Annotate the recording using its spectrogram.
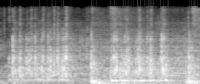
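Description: Marching band drumline playing a fast cadence: rapid, crisp snare-type strokes start suddenly, and heavier bass drum hits join about a second in.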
